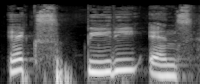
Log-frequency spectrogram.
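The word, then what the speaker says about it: experience: यहाँ पे PER लिखा है लेकिन उसके बाद हमारा आई लिखा है, इस वजह से PER का उच्चारण यहाँ पे पर नहीं होगा, पीरी होगा, क्योंकि इसके बाद हमारा स्वर है।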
